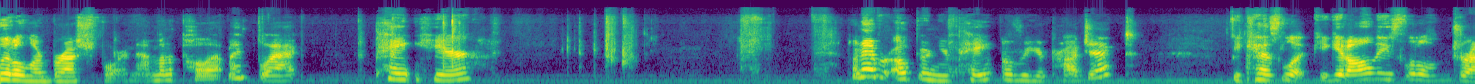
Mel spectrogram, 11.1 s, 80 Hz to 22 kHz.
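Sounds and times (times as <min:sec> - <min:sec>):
crunchy clicks of paint cap: 0:04.2 - 0:04.9.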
